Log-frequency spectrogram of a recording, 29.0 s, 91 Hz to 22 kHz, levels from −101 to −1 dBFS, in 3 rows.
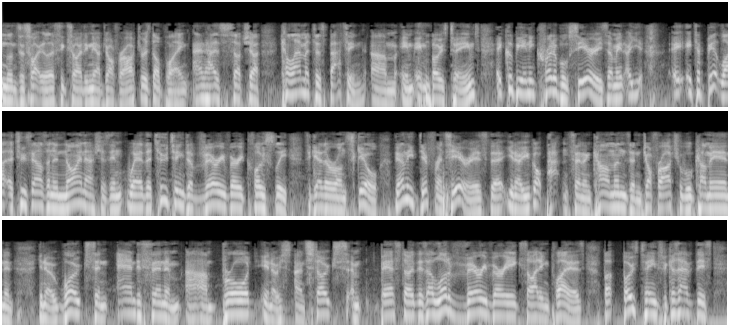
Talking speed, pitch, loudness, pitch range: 205 wpm, 140 Hz, -19 LUFS, 120-160 Hz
